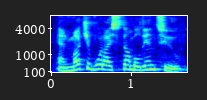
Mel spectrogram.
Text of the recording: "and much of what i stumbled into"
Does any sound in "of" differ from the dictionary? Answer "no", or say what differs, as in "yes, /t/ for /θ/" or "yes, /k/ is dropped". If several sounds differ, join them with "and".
no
